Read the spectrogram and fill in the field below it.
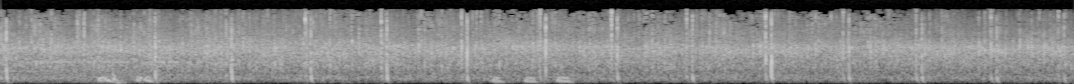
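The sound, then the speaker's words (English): Steady audience applause for the speaker's mother, a dense wash of many hands clapping at once with scattered louder claps, holding at an even level throughout with faint voices mixed underneath. “And would you give my mom a huge round of applause?”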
